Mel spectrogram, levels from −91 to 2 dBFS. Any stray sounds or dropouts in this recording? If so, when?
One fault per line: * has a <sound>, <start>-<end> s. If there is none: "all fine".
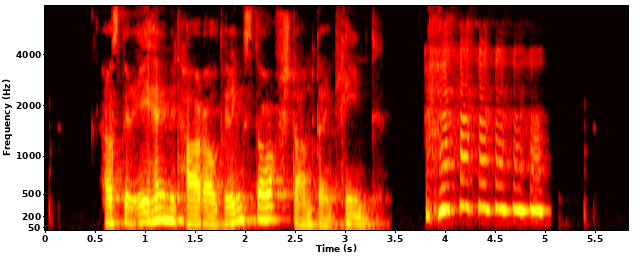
* has a laugh, 3.8-5.1 s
